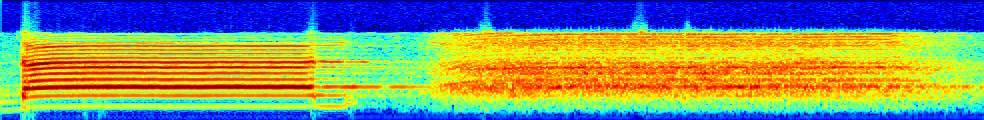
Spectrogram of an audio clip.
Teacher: زبان کی نوک اور اوپر کے دانتوں کی جڑ سے یہ حرف ادا ہوتا ہے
